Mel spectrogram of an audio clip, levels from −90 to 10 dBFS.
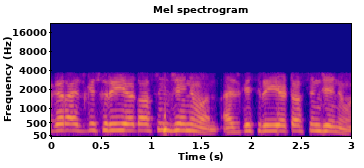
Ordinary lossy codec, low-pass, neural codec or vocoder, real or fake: none; 3.6 kHz; none; real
